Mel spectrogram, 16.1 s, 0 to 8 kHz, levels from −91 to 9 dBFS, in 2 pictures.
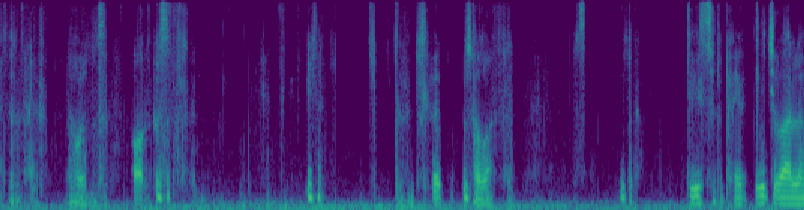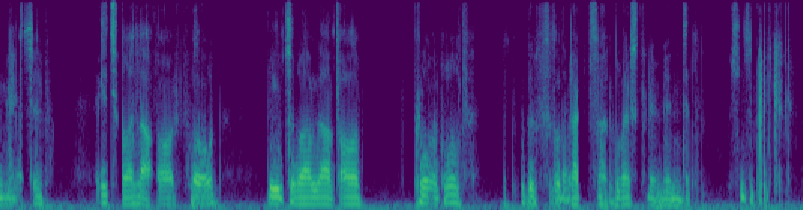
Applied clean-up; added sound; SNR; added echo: neural diffusion model UNIVERSE++.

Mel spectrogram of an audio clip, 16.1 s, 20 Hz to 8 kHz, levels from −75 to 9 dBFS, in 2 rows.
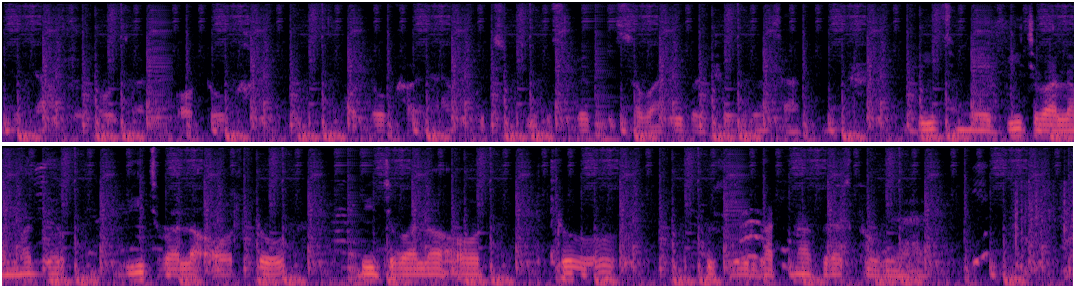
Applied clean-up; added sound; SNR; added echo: none; Drum / Drum kit; 3 dB; none.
